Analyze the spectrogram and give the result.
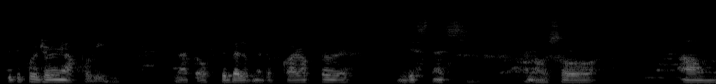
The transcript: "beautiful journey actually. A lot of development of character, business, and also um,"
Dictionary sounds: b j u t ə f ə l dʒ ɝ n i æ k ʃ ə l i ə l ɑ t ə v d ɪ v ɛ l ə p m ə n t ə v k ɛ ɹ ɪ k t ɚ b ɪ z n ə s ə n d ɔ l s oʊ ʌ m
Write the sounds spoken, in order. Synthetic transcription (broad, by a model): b j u t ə f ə l dʒ ɝ n i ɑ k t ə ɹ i l ɑ t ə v d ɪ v ɛ l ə p m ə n t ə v k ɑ ɹ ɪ k t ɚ b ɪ s n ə s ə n ɔ l s oʊ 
